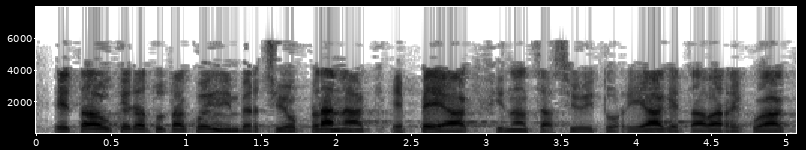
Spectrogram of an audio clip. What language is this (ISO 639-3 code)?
eus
